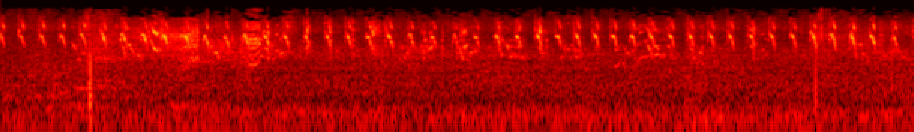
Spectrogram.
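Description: Birds chirping in a fast, even, raspy series, about eight chirps a second, with two faint clicks.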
